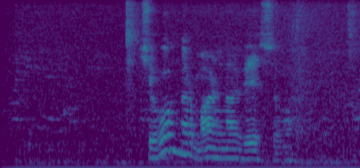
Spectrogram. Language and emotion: Russian, neutral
